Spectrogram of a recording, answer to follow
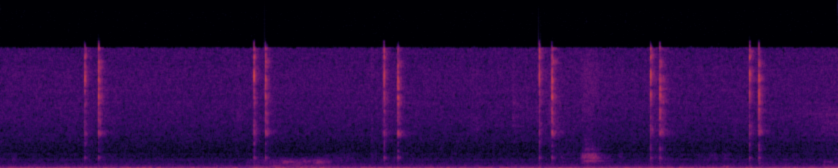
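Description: Faint computer mouse clicks, about six of them spaced a second or so apart, each a quick double tick of press and release.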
